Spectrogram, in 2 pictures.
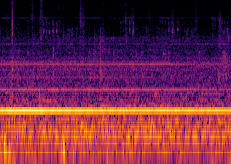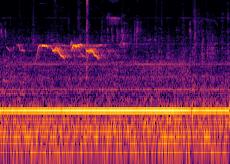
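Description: Small songbirds twittering, with a short run of chirping notes about five to six and a half seconds in, over a steady low hum.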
